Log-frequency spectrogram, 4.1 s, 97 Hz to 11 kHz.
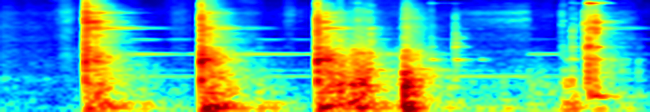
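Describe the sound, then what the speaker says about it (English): Hammer blows ring out on the shaft of a vintage Buffalo No.18 drill press, five sharp metallic strikes with ringing decay, spaced irregularly and close, with no voices. "This isn't the most ideal hammering setup."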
